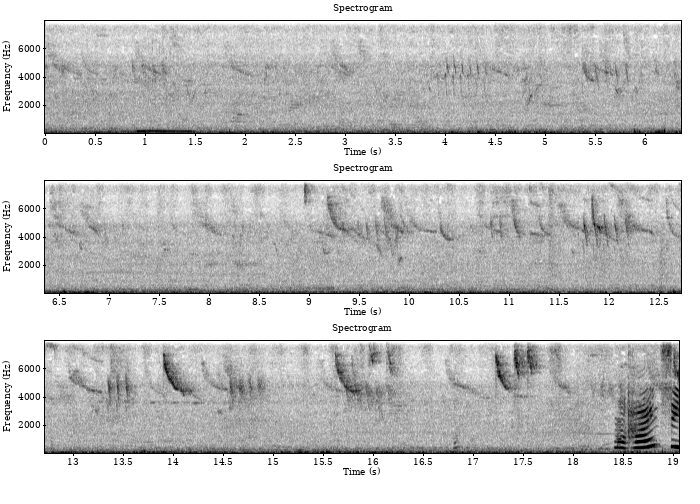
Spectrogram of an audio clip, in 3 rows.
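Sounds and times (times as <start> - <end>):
low background rumble: 0.0 - 19.0
small birds chirping: 0.0 - 19.0.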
